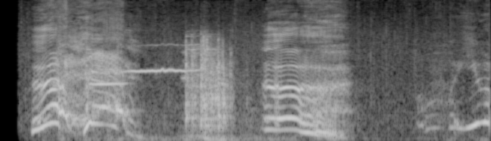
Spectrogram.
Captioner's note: sneeze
